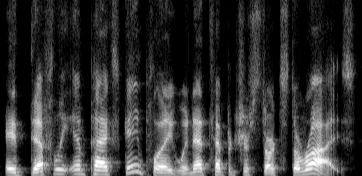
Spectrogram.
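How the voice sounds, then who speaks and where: A man's voice: on the high side, big pitch swings, fairly quick, dry recording, studio quality. A man in his forties chatting on a casual podcast over a video call, blunt and freely swearing. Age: 40s.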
